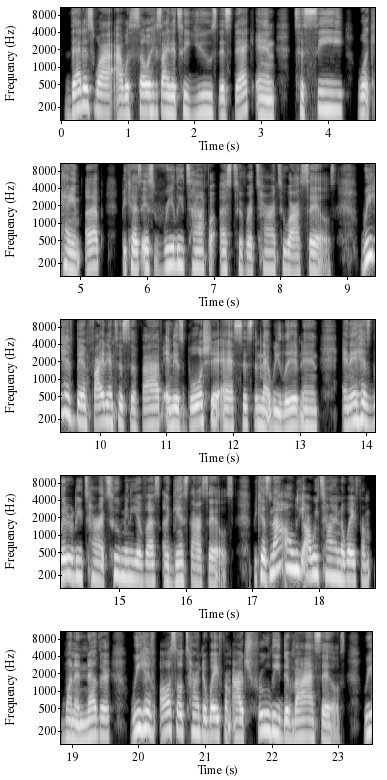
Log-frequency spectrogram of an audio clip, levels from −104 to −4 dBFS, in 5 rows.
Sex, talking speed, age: female, 190 wpm, 30-49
